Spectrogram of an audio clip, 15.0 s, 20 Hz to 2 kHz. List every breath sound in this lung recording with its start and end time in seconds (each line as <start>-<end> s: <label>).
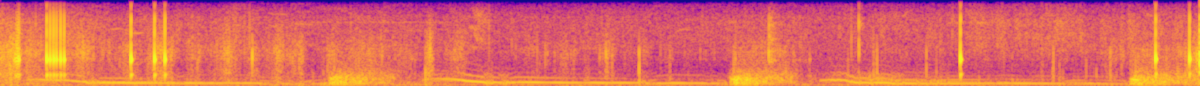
0.26-3.95 s: wheeze
4.03-5.04 s: inhalation
5.26-9.11 s: wheeze
9.11-10.12 s: inhalation
10.16-14.09 s: wheeze
14.13-15.00 s: inhalation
